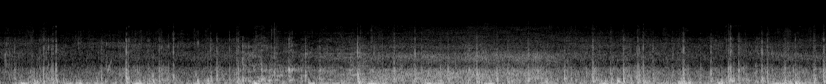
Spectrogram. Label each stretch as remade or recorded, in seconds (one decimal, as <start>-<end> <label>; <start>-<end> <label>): 0.0-2.4 recorded; 2.4-3.7 remade; 3.7-8.3 recorded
